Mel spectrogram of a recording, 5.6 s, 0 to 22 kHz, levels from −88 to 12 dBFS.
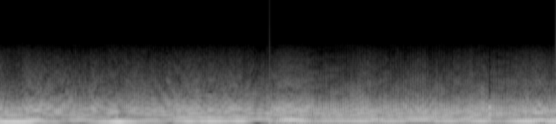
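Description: At 2.70 s and again from 4.88 to 4.92 s, the everyday sound is broken by damaged data in a compressed stream. Corrupted bytes make the decoder misread or reject frames and lose sync until it finds the next valid frame header, so each spot gives a brief burst of garbled sound or a gap. Unlike a buffer dropout, these events come from bad data at isolated points, not from timing.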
